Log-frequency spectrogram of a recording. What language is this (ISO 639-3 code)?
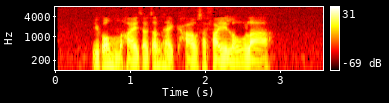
yue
